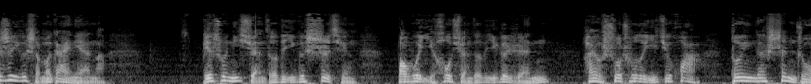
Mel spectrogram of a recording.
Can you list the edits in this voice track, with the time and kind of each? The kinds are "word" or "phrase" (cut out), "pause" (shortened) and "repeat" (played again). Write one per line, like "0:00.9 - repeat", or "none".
none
